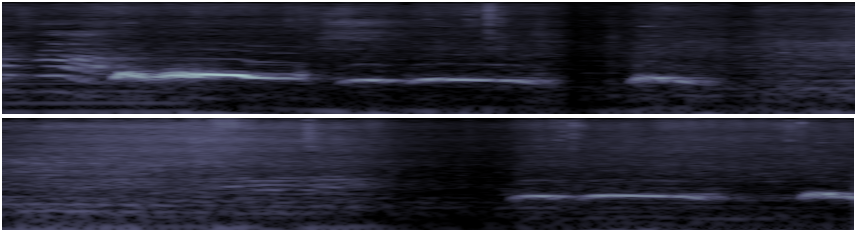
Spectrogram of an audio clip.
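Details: Hunter's dove (shikari ghughu) cooing: a louder rising-falling first coo, then flat mid-pitched coos in short phrases, broken by a burst of rustling noise and a steady low hum.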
